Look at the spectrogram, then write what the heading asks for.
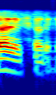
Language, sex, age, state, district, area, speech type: Telugu, male, 18-30, Telangana, Karimnagar, urban, conversation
